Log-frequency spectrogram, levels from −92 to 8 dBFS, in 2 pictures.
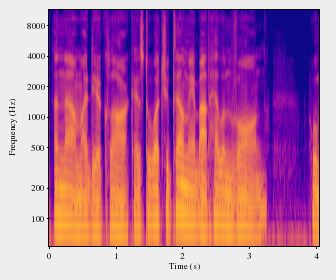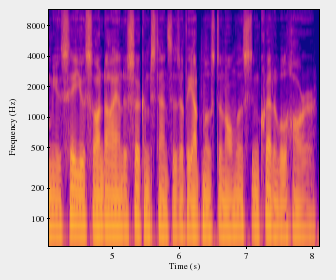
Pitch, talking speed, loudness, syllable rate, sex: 85 Hz, 215 wpm, -19 LUFS, 5.9 syllables/s, male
